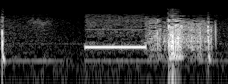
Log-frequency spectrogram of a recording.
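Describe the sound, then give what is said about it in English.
A telephone ringback tone on a call to Saudi Arabia: one steady mid-pitched tone lasting about a second over a faint low line hum, followed by a short burst of noisier line sound. “Yeah, this is going to be a ring in Saudi Arabia. I hope it rings.”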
